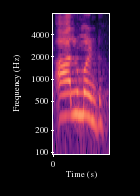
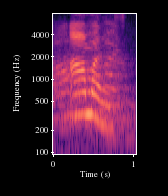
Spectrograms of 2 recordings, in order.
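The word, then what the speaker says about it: almond: क्या बोल रहे थे आलमंड ये इसकी जो करेक्ट प्रोनंसिएशन होती है क्या होती है स्टूडेंट्स आमंड ठीक है क्या होती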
